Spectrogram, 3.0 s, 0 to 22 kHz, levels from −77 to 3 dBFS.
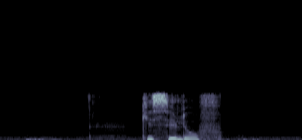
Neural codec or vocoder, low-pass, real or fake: none; 7.2 kHz; real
